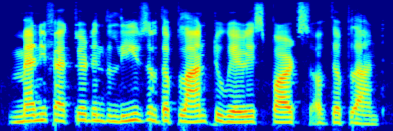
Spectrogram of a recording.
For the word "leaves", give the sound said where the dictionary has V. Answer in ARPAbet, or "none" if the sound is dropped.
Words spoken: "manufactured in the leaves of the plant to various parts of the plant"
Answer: V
